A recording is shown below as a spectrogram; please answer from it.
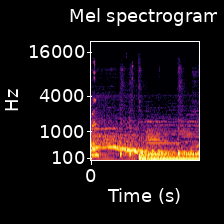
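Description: Live rock band concert recording playing, with sustained chords and low notes coming in about a second in.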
